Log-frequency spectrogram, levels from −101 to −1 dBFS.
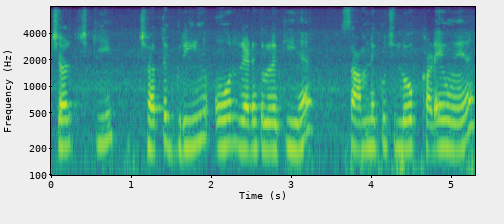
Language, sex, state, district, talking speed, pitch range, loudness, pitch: Hindi, female, Chhattisgarh, Balrampur, 170 wpm, 195-220 Hz, -18 LUFS, 205 Hz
